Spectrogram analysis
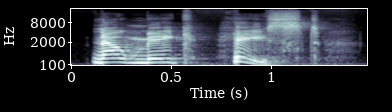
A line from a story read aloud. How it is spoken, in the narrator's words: the officer shouted at the boy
